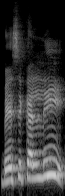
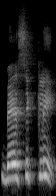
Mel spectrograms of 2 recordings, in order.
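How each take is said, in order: First: The word is said with four syllables. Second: The word is said with three syllables. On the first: The speaker calls it wrong. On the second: The speaker calls it right.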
